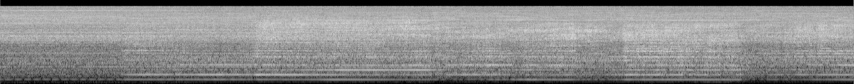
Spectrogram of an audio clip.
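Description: Table-mounted router running steadily; about a second and a half in, its quarter-inch V-groove bit starts cutting a shallow drip groove along a hardwood board fed past it, and the sound grows louder and higher with small dips as the board moves on.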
